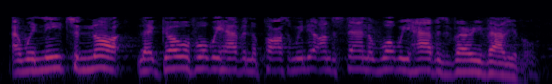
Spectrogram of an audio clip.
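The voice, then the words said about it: English accent. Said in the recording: “coming from my English accent”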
